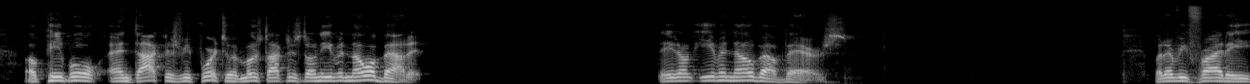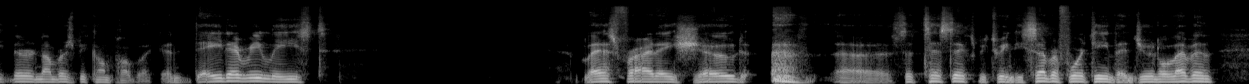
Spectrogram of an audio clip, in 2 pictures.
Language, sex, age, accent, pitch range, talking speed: English, male, 60-79, American, 120-145 Hz, 100 wpm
